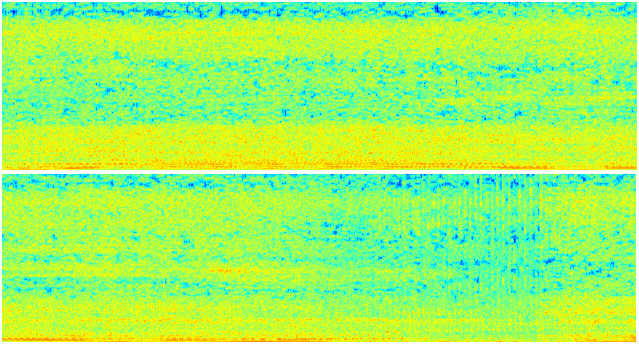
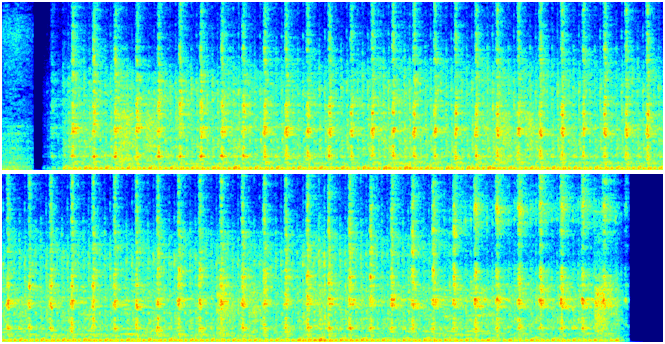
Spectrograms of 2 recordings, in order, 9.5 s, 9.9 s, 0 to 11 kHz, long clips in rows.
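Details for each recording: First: Nissan X-Trail T31 2.0 dCi M9R diesel after a full engine rebuild, following overheating and a cylinder 3 misfire (P0303) with low compression: idles evenly, then revs up and settles back smoothly, all cylinders firing. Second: Nissan X-Trail T31 2.0 dCi M9R diesel running on three cylinders, code P0303 cylinder 3 misfire, after overheating from a burst coolant pipe; lumpy, uneven diesel clatter at idle from the dead cylinder.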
